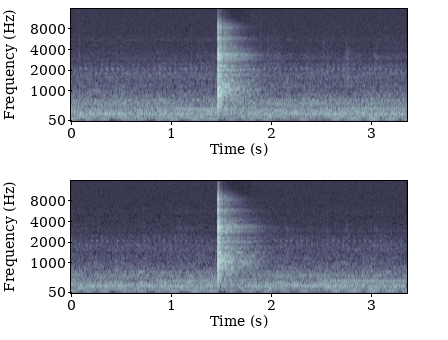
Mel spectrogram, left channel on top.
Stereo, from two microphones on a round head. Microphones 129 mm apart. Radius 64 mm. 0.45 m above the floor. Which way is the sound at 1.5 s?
10° right (ahead or behind).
